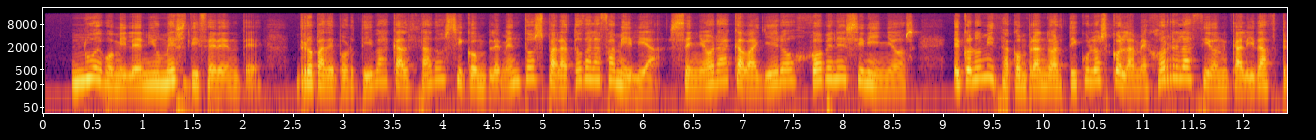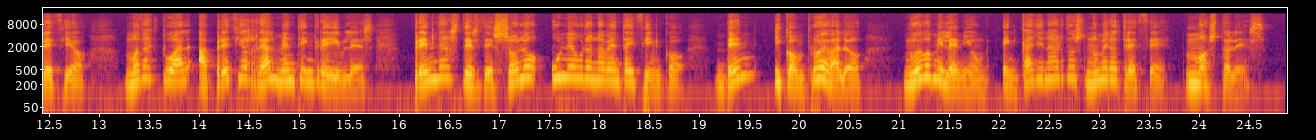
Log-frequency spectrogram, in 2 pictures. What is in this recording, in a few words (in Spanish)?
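locutora espanola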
